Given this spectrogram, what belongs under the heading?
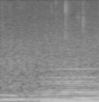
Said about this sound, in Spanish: venía empapado a pesar de la ligereza de la lluvia.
